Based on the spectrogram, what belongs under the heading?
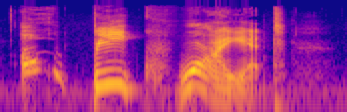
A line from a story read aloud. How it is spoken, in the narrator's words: snapped Polynesia crossly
